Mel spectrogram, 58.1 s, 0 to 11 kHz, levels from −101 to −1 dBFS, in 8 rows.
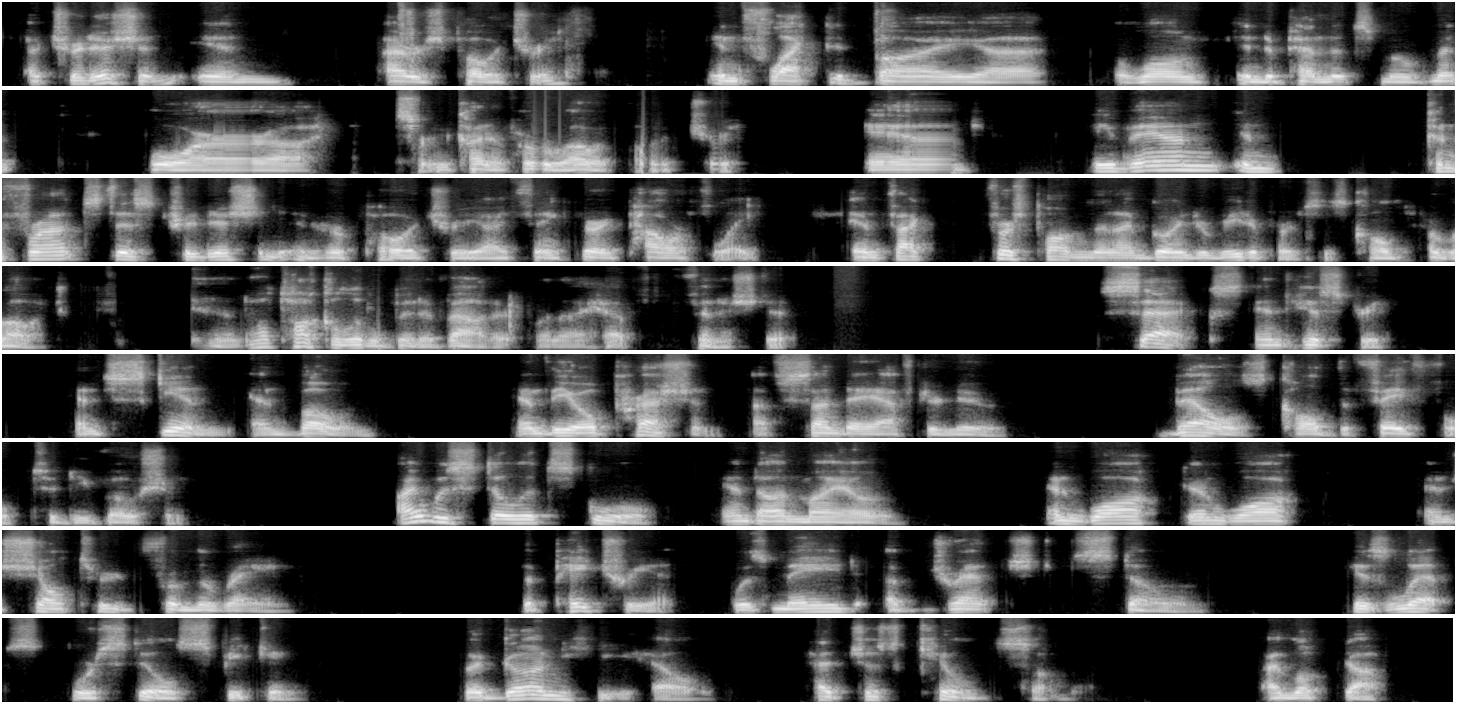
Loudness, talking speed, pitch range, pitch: -19 LUFS, 125 wpm, 85-125 Hz, 100 Hz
